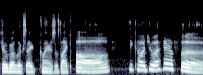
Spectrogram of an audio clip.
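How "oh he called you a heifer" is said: slow, swooping, heavy sarcasm, faux-friendly. Retelling how one man teased another after a joke, retelling a sarcastic remark. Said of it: "he said it sarcastically".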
